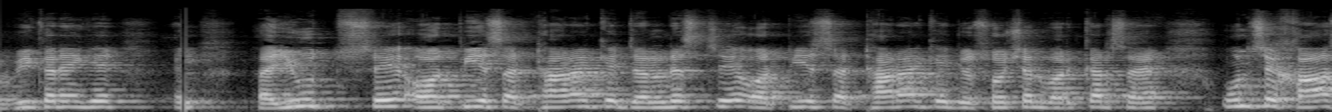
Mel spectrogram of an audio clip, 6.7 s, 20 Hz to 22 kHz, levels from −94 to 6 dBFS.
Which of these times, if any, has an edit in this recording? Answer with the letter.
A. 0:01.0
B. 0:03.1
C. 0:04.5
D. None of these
A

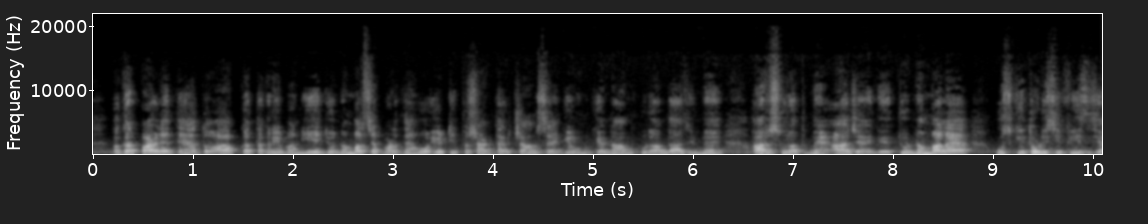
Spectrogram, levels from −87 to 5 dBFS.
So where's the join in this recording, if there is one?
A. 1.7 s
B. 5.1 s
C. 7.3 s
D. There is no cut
D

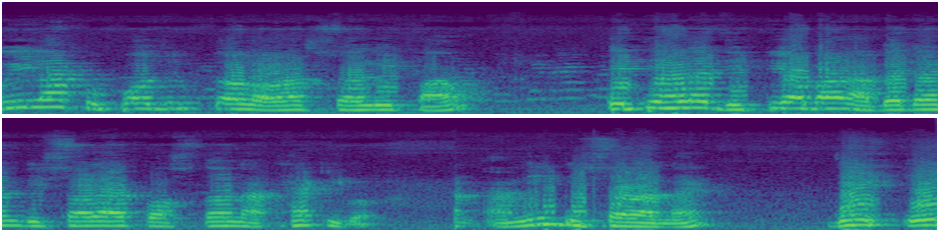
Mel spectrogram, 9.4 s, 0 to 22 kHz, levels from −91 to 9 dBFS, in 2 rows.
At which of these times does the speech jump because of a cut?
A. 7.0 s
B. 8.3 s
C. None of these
A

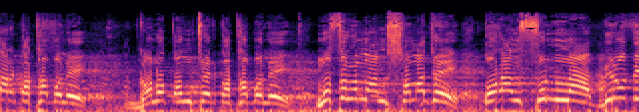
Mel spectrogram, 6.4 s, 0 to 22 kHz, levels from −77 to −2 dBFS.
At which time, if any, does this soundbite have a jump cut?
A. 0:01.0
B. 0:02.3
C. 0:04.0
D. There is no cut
D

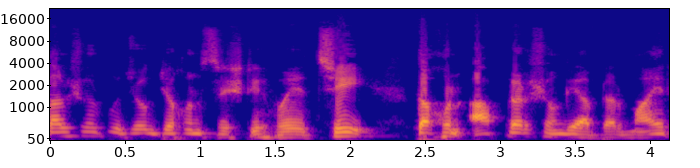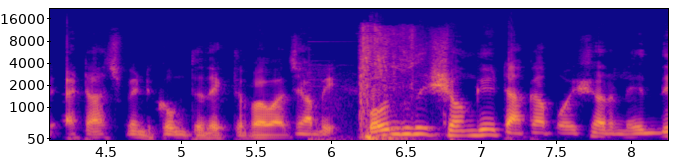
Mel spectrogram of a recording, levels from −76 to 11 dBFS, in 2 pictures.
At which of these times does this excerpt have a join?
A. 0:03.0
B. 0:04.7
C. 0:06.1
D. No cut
C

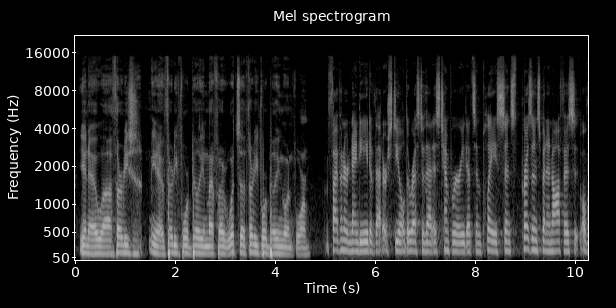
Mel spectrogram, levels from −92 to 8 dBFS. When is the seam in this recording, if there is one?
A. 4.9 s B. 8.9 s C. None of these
A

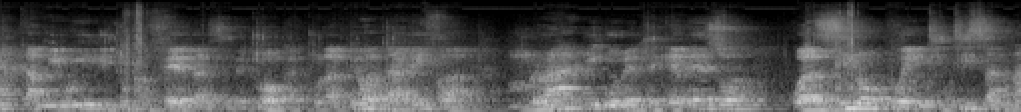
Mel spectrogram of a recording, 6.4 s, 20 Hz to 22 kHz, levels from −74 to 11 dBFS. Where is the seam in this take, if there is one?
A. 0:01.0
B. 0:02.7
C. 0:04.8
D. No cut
D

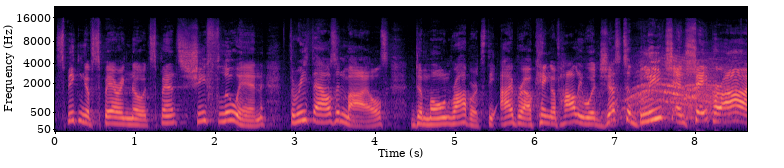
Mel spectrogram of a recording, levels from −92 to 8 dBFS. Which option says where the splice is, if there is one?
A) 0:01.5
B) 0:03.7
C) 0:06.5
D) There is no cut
B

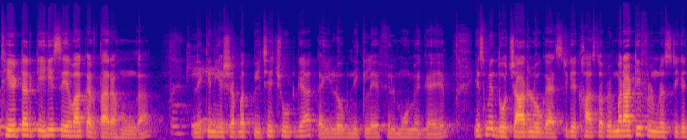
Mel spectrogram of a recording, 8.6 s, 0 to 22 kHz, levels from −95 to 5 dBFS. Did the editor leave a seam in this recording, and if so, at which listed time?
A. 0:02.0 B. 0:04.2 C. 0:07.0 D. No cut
C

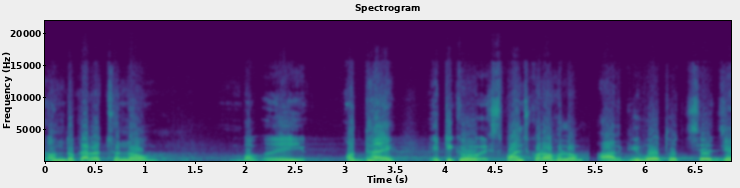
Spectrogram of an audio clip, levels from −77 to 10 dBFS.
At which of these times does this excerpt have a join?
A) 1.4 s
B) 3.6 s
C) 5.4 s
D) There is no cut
C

